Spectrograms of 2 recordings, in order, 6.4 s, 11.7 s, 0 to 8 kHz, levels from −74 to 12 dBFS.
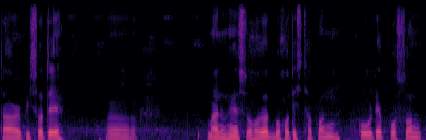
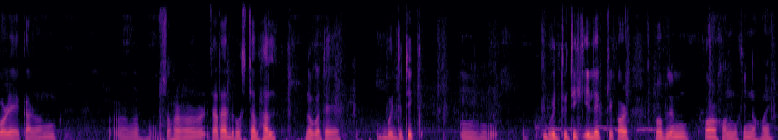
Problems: none marked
